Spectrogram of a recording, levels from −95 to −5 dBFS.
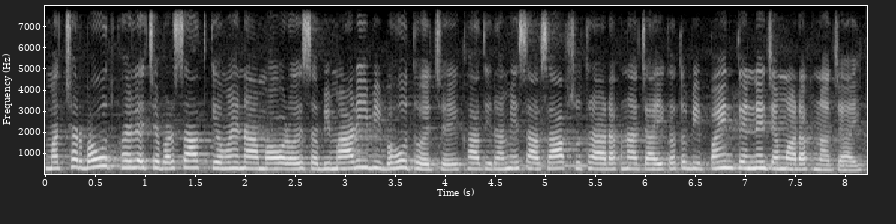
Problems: background sounds at intervals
